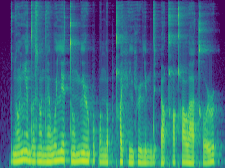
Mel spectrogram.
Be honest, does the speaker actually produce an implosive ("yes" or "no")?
no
